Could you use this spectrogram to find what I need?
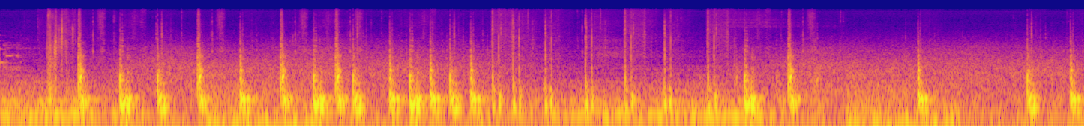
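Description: Footsteps thud on wooden planks at a steady walking pace.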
